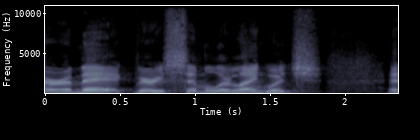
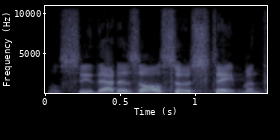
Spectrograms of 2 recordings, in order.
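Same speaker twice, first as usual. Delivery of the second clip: ordinary talk, nothing marked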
